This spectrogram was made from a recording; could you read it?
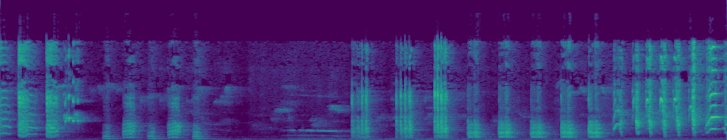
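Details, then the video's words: Javan myna song used as a lure and training model for all kinds of mynas: loud harsh broadband notes in quick series, a brief pause with thin whistles near the middle, then rapid rasping notes repeated about three per second. "PAncingan Dan Masteran Jalak Kebo Buat Semua Jenis Burung Jalak"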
